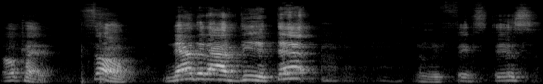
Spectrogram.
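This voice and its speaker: A woman's voice: on the low side, sing-song, slow pace, fairly bright tone. A woman in her forties giving a casual hands-on craft tutorial, chatty and folksy, often correcting herself mid-sentence. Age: 40s. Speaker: craft channel owner. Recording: roomy echo.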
